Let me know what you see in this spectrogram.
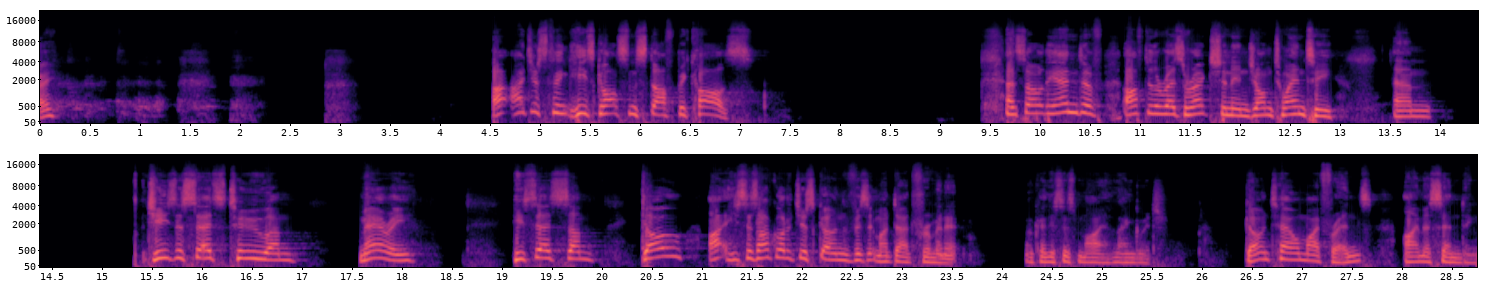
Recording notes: Christian Life Church Hereford // Father's Heart Conference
